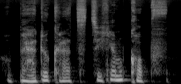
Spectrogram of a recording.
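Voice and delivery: ordinary delivery, nothing marked

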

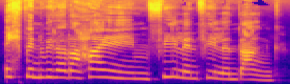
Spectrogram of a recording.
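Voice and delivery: high, loud jubilant worm; jubelnd. A narrator's reading. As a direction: shout happy thanks in a small high voice. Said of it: "jubelt der kleine Regenwurm". (lauter, hoher Freudenjubel)

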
